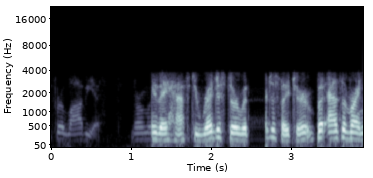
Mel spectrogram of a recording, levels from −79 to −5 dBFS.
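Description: A short speech recording heard through a GSM full-rate codec from start to finish, with a burst of lost GSM frames near the end. The codec damage is plainly audible. The voice has a buzzy, gravelly roughness because the codec rebuilds speech from a vocal-tract model excited by coarse, regularly spaced pulses, and the line band runs only from about 200 Hz to 3.4 kHz. A spectrogram shows energy cut off sharply above 3.4 kHz and a thin floor below 200 Hz, with grainy, pulse-striped harmonics. The result fits 13 kbps full-rate GSM. From 2.5 to 2.71 s the sound stops moving forward and hangs as a rough, metallic ring. The decoder replaced the missing frames by repeating the last good frame's settings, and the gap fits roughly nine lost 20 ms frames. On a spectrogram the formant pattern freezes into flat horizontal bands, and the waveform envelope stops following speech.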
